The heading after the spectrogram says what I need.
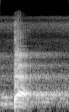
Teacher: Awal punggung lidah diletakkan di belakang gigi seri atas, ya. Di belakang gigi seri ya jamaah, bukan di depan gigi seri, ya. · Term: huruf da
